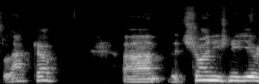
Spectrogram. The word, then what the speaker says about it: latkes: a latke or latkes you know it's pronounced l-a-t-k-e-s latka um the chinese new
